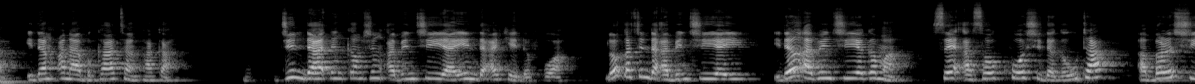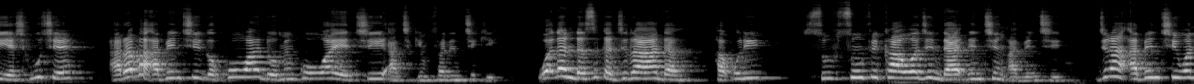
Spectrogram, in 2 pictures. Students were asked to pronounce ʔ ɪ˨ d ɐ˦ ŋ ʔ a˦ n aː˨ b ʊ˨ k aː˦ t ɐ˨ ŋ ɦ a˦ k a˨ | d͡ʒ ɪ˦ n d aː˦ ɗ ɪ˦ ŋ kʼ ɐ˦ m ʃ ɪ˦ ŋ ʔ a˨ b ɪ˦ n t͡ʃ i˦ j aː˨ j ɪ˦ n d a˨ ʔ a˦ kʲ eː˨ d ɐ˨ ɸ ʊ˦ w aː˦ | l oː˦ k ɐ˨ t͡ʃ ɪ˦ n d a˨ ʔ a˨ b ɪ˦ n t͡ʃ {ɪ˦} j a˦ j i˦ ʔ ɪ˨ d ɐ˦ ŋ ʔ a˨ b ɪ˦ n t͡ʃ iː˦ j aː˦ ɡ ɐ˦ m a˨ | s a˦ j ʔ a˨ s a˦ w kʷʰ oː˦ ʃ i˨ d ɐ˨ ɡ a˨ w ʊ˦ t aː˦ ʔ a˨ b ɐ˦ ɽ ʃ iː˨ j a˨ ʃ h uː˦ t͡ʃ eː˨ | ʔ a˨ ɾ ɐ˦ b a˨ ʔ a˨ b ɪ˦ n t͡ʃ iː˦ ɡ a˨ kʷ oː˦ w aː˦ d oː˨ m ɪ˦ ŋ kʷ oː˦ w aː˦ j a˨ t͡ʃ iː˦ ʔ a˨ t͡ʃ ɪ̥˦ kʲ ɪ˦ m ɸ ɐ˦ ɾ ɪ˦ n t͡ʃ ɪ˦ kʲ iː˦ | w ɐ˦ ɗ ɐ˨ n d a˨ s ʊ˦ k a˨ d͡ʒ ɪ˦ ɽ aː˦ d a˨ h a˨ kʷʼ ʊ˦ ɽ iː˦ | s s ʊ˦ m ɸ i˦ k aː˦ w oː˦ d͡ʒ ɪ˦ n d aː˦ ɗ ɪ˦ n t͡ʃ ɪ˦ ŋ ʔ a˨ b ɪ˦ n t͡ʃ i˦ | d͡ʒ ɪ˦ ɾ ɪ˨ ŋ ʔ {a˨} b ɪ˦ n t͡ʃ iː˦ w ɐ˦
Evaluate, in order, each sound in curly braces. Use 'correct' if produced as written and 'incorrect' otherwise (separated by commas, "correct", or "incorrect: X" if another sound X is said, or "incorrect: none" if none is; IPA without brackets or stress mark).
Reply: incorrect: i˦, correct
